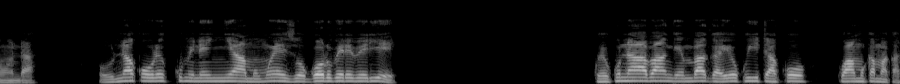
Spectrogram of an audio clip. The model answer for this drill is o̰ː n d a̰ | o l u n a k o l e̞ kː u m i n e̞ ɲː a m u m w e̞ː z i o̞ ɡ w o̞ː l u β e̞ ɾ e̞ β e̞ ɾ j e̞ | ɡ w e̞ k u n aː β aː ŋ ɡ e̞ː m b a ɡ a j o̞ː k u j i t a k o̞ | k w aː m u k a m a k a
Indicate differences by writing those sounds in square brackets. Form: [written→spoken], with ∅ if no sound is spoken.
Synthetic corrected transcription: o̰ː n d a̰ | o l u n a k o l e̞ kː u m i n e̞ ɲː a m u m w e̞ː z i o̞ ɡ w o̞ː l u β e̞ ɾ e̞ β e̞ ɾ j e̞ | [ɡ→k] w e̞ k u n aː β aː ŋ ɡ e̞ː m b a ɡ a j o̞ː k u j i t a k o̞ | k w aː m u k a m a k a

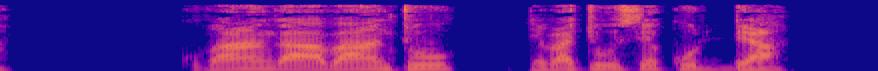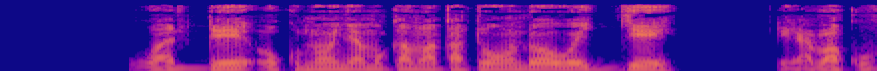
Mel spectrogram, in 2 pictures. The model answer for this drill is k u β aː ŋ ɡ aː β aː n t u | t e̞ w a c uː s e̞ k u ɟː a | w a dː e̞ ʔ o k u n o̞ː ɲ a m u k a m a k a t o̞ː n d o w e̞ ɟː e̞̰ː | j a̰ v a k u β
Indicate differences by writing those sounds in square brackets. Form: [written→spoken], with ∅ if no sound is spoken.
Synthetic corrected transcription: k u β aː ŋ ɡ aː β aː n t u | t e̞ [w→β] a c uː s e̞ k u [ɟː→dː] a | w a dː e̞ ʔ o k u n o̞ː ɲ a m u k a m a k a t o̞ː n d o w e̞ ɟː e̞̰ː | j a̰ [v→β] a k u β

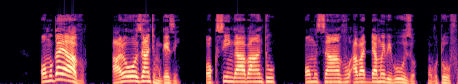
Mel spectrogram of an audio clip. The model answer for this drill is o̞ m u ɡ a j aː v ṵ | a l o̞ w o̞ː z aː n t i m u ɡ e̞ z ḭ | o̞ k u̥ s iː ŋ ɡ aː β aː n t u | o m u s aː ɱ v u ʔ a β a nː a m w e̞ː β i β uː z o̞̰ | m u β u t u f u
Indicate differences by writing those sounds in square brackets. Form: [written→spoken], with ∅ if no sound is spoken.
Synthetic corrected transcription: o̞ m u ɡ a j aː v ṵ | a l o̞ w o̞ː z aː n t i m u ɡ e̞ z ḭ | o̞ k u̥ s iː ŋ ɡ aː β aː n t u | o m u s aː ɱ v u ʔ a β a [nː→dː] a m w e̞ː β i β uː z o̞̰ | m u β u t [u→uː] f u

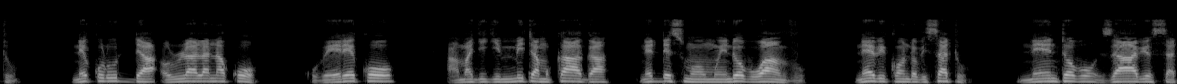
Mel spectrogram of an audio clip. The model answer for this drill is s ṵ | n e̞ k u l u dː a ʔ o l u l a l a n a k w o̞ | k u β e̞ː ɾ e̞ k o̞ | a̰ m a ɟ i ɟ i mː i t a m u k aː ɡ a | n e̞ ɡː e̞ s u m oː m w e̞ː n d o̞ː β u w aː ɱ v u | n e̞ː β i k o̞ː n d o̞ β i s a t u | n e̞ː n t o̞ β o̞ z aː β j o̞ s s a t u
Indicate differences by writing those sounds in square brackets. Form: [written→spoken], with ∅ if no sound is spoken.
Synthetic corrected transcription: [s→t] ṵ | n e̞ k u l u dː a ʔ o l u l a l a n a k w o̞ | k u β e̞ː ɾ e̞ k o̞ | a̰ m a ɟ i ɟ i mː i t a m u k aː ɡ a | n e̞ [ɡː→dː] e̞ s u m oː m w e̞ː n d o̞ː β u w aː ɱ v u | n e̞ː β i k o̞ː n d o̞ β i s a t u | n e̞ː n t o̞ β o̞ z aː β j o̞ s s a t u

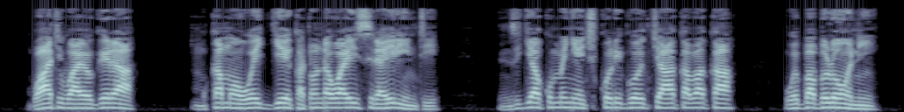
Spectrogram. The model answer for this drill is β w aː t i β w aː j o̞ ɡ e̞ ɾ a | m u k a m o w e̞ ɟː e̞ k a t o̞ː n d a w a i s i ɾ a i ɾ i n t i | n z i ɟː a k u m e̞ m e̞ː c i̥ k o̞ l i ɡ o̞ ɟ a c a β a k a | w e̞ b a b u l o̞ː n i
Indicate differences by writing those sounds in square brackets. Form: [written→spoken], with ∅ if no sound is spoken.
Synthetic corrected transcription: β w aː t i β w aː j o̞ ɡ e̞ ɾ a | m u k a m o w e̞ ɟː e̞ k a t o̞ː n d a w a i s i ɾ a i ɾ i n t i | n z i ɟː a k u m e̞ [m→ɲ] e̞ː c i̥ k o̞ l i ɡ o̞ [ɟ→c] a [c→k] a β a k a | w e̞ b a b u l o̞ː n i

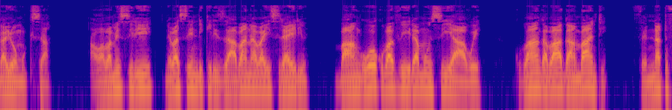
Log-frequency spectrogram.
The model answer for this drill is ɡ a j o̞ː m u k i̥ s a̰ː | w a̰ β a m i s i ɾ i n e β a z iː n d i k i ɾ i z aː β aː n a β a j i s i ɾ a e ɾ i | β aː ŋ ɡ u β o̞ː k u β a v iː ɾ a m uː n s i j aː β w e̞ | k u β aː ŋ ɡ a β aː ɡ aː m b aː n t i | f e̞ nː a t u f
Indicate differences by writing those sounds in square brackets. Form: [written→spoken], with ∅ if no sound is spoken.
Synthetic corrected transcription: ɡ a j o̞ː m u k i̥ s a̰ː | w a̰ β a m i s i ɾ i n e β a [z→s] iː n d i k i ɾ i z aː β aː n a β a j i s i ɾ a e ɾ i | β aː ŋ ɡ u [β→w] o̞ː k u β a v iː ɾ a m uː n s i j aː β w e̞ | k u β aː ŋ ɡ a β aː ɡ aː m b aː n t i | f e̞ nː a t u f

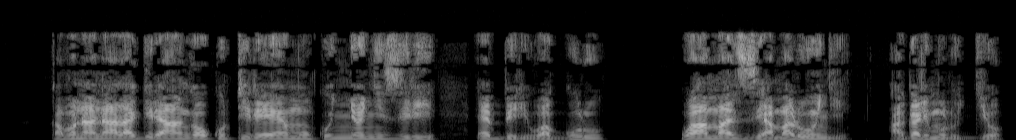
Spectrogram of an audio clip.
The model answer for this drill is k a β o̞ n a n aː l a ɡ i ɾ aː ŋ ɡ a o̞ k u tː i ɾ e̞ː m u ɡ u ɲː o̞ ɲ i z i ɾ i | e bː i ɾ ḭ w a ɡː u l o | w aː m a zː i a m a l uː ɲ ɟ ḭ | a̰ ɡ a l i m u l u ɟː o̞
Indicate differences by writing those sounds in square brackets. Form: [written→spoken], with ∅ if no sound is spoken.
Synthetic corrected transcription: k a β o̞ n a n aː l a ɡ i ɾ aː ŋ ɡ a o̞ k u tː i ɾ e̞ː m u [ɡ→k] u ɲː o̞ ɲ i z i ɾ i | e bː i ɾ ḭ w a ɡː u l [o→u] | w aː m a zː i a m a l uː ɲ ɟ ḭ | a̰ ɡ a l i m u l u ɟː o̞

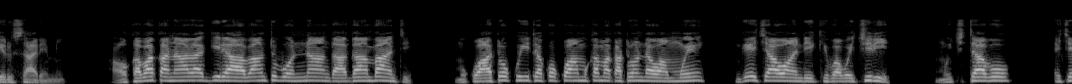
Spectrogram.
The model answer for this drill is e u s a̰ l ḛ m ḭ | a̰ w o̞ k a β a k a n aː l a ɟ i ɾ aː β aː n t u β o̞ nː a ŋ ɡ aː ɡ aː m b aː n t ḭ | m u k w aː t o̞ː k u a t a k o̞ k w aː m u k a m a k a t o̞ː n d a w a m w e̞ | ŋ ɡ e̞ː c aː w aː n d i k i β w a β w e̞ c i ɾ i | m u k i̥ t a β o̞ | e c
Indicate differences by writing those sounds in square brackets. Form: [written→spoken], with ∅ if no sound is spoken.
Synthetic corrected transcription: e u s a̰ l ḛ m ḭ | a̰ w o̞ k a β a k a n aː l a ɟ i ɾ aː β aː n t u β o̞ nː a ŋ ɡ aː ɡ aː m b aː n t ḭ | m u k w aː t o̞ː k u [a→i] t a k o̞ k w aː m u k a m a k a t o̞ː n d a w a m w e̞ | ŋ ɡ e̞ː c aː w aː n d i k i β w a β w e̞ c i ɾ i | m u [k→c] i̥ t a β o̞ | e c

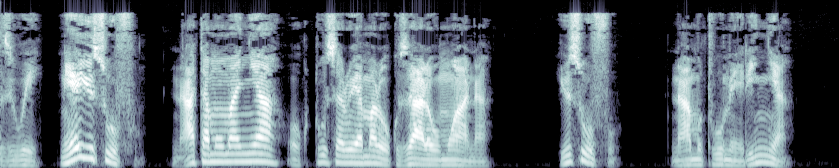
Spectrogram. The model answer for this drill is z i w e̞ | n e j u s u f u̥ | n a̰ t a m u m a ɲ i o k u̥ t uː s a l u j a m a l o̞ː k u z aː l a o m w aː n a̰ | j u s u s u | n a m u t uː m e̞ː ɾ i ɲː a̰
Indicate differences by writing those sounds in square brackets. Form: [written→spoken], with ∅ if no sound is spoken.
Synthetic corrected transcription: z i w e̞ | n e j u s u f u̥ | n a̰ t a m u m a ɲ [i→a] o k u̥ t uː s a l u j a m a l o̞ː k u z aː l a o m w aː n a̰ | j u s u [s→f] u | n a m u t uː m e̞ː ɾ i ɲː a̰

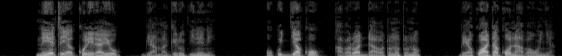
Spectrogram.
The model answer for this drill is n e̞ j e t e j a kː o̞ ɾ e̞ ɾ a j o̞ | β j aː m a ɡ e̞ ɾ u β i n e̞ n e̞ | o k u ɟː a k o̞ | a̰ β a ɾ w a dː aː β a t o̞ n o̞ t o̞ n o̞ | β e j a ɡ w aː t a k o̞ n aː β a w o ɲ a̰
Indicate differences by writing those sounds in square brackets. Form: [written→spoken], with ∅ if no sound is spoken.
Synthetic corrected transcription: n e̞ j e t e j a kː o̞ [ɾ→l] e̞ ɾ a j o̞ | β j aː m a ɡ e̞ ɾ [u→o] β i n e̞ n e̞ | o k u ɟː a k o̞ | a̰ β a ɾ w a dː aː β a t o̞ n o̞ t o̞ n o̞ | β e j a [ɡ→k] w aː t a k o̞ n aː β a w o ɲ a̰

